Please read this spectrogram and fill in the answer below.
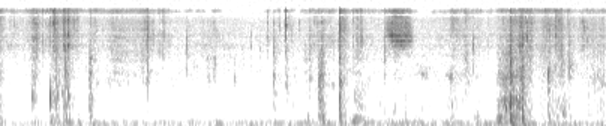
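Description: Faint, scattered scuffs and taps of a climber's shoes and hands moving on rock during a boulder problem, with a short vocal sound about four seconds in.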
